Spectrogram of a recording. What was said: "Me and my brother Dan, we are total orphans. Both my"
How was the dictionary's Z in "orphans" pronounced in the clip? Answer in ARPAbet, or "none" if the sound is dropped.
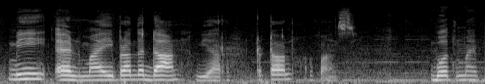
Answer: S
